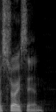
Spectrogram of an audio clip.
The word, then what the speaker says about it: Streisand: Barbara Streisand.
